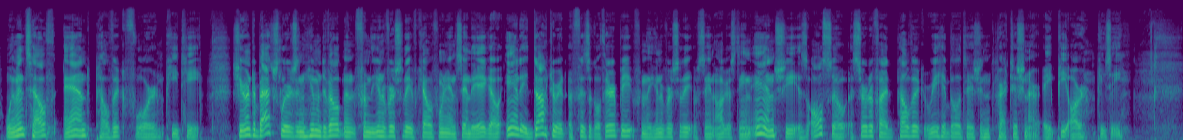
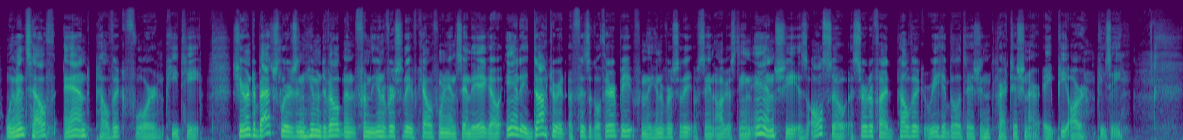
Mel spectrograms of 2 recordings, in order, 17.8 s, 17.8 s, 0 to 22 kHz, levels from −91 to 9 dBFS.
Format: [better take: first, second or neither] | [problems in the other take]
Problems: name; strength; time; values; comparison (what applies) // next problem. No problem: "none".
neither | none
